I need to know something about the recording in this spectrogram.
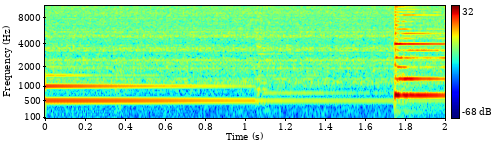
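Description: Acoustic guitar played between sung lines: a struck note rings and slowly fades, a soft note joins about a second in, and a new loud strike comes near the end.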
